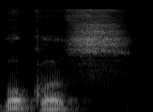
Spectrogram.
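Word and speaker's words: Bokkos: that's true it was around a place called BOS maybe that's not how you pronounce it b o k k o s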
